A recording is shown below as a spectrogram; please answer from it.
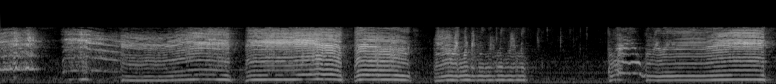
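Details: An otter freaking out with excitement over treats, giving loud, harmonic, wavering screams in long bursts of one to two seconds, separated by short pauses, with strange squealing noises between them and a steady low hum underneath.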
